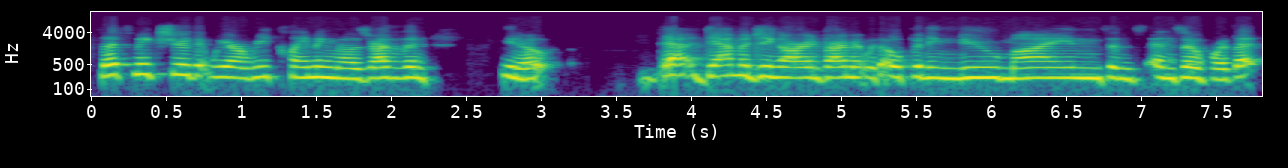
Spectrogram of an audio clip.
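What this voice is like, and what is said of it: Canadian accent. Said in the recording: “as people will be able to tell from your accent, you're Canadian”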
